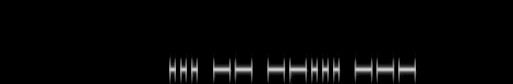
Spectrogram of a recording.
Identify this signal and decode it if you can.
Morse code, heard as a keyed tone, about 22 wpm, 700 Hz. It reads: SM7O
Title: DXCC-100 Call Signs - 4 Characters - Repeated 3x - 22wpm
